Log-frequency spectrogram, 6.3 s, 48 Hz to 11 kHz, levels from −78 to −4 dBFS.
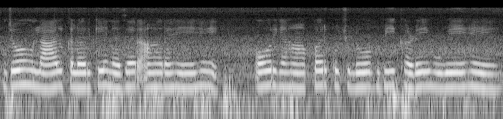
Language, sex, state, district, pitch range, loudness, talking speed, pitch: Hindi, male, Rajasthan, Jaipur, 200-215 Hz, -16 LUFS, 160 wpm, 205 Hz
